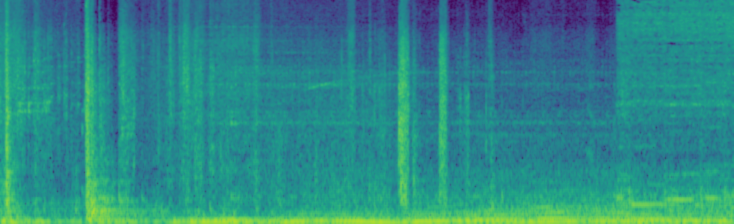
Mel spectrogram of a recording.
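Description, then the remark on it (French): People climb into a car amid rustling and shifting, with several solid thuds of car doors shutting, all over a steady low rumble in the background. “On monte dans la voiture.”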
